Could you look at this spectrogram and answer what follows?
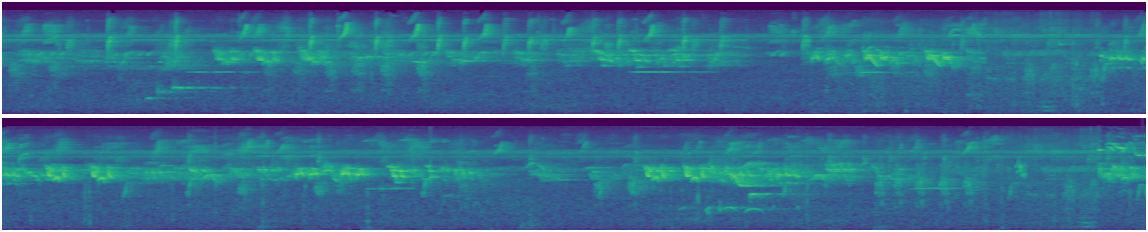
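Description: A dense chorus of many forest birds chirping and twittering together, with a steady high-pitched tone behind it and now and then a short, clear whistled note from another bird.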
